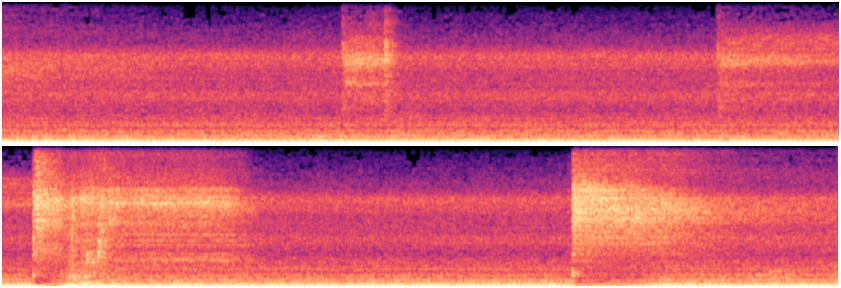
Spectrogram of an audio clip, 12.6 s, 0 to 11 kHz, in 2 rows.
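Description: Steady hum of an LIRR M7 electric railcar's equipment in the small restroom, broken three times by hissing air. The longest hiss lasts a couple of seconds about halfway through, with a click in it.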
